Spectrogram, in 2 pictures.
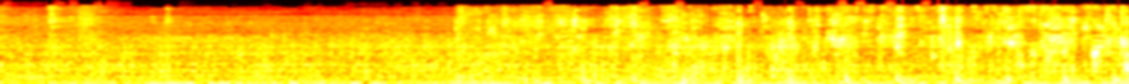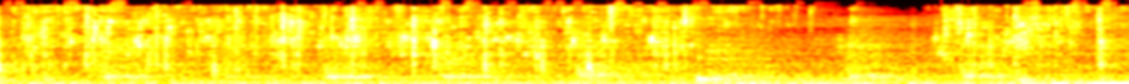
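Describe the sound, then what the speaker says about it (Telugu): Water pours into a cholle, potato, meal maker and tomato curry, starting as a soft trickle and swelling into a louder, splashy gurgling stream close by, with faint clinks from the pot. "ఇప్పుడు కొంచెం వాటర్ అయితే వేసుకోండి"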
